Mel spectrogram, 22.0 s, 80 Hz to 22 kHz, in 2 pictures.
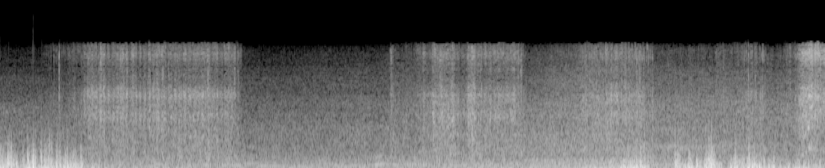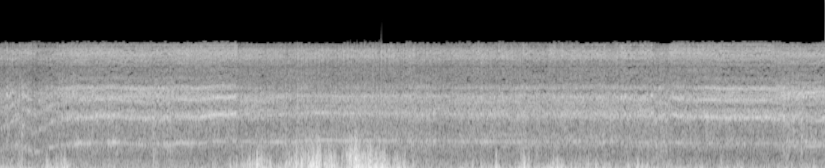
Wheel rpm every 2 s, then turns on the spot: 20, 20, 10, 20, 10, 90, 180, 190, 190, 180, 170.
0-8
